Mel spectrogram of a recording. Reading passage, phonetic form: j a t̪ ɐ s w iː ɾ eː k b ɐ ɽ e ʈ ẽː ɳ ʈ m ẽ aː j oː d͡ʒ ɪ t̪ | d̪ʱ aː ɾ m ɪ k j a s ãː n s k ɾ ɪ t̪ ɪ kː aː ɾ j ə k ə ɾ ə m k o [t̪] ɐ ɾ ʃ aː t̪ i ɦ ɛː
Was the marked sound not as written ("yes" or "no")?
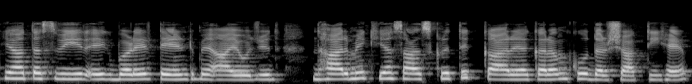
yes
